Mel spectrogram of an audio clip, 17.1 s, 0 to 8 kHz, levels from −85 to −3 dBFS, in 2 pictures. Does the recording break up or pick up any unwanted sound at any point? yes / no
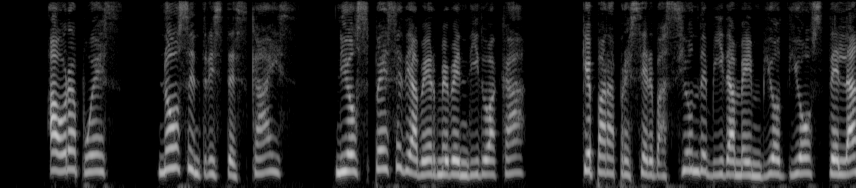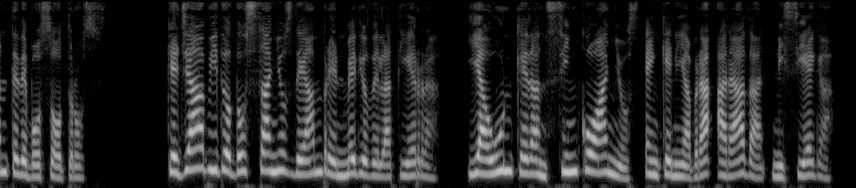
no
